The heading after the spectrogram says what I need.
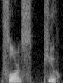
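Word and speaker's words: Florence Pugh: Florence Pew um is is her name. I think that's how it's pronounced.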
